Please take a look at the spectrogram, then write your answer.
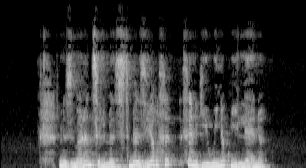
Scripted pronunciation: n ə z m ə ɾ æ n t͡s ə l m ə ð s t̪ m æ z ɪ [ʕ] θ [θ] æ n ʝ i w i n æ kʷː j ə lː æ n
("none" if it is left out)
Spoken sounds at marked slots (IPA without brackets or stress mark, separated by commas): ʁ, θ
